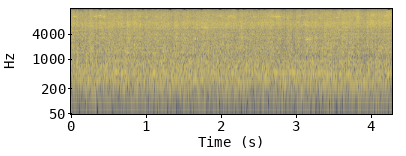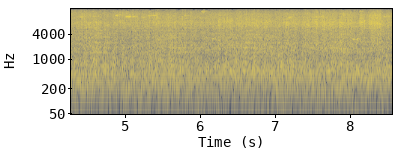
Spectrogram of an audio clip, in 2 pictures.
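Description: Freight train running, heard from on board a grain hopper car: loud, steady noise of the wheels on the rails and the moving car.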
